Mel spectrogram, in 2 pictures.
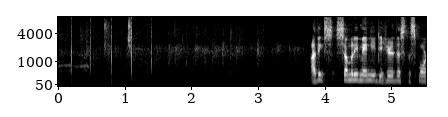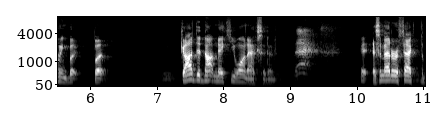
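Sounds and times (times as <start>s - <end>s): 
clapping: 0.0s - 3.8s
speech: 3.8s - 6.4s, 7.1s - 9.3s, 10.0s - 11.0s.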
